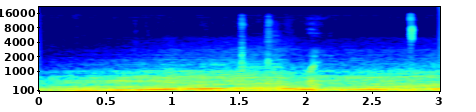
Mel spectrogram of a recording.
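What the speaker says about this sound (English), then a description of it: "There we go, let's get into first, and I'm going to floor it and see if it feels punchy." A 2017 Hyundai i30 hatchback accelerates hard in first gear, its engine note rising and falling in a steady close-up whir from inside the cabin, with a couple of faint ticks and no talking.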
